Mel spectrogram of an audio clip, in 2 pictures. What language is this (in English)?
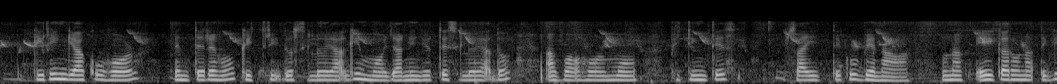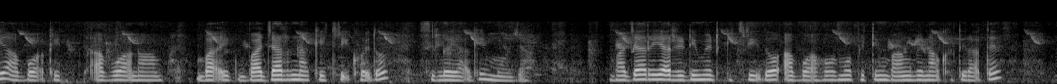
Santali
